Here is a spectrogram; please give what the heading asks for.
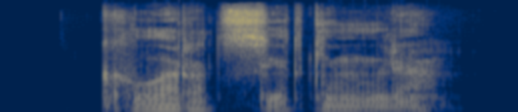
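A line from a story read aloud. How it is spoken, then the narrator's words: Muttered. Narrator (Russian): буркнул Толик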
